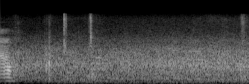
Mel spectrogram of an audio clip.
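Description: Steady road traffic noise from a busy road close by, with two short clicks a little after halfway.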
